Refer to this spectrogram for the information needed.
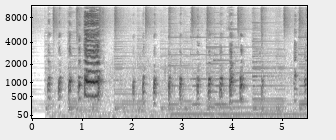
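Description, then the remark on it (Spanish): A hen clucks repeatedly in short, rhythmic bursts, with one louder squawk early on and a low hum running underneath. “Hola, que ha llegado una gallina.”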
